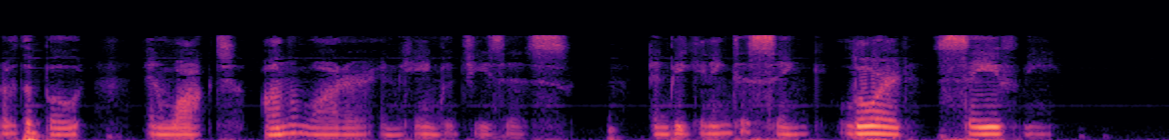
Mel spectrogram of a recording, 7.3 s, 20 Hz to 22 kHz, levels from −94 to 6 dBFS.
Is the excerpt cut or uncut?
cut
